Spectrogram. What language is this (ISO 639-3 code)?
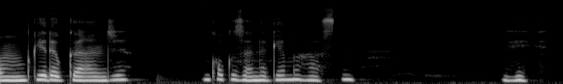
cgg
